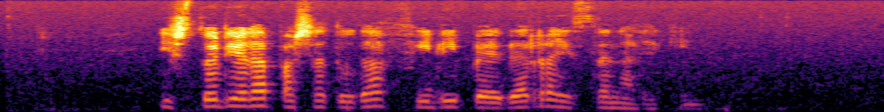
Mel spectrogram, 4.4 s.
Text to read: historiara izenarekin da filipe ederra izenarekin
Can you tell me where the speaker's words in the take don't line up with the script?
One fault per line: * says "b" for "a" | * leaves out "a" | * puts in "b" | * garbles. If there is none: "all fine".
* says "pasatu" for "izenarekin"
